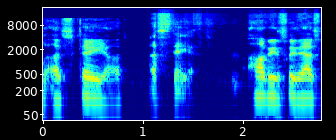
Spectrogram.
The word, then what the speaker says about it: asteya: And you're going to talk about, pronounce the non-stealing yama for me? Well, in Sanskrit, it's called asteya.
